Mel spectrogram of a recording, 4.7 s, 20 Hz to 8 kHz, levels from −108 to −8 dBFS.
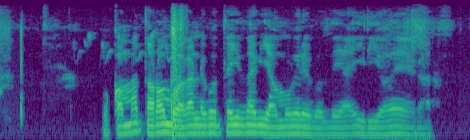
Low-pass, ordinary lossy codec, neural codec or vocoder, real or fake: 7.2 kHz; none; none; real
